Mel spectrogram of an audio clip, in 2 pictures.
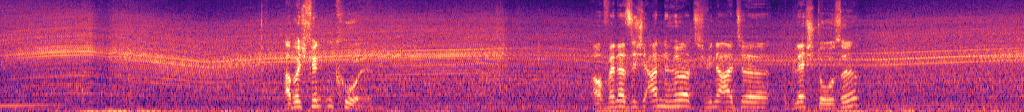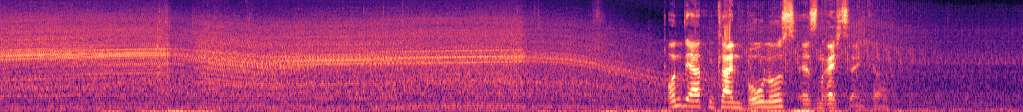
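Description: A car engine hums, its pitch slowly rising and falling.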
